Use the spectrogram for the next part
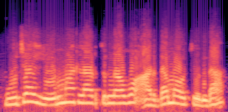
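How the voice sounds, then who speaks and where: A man's voice: high voice, fast, creaky, no room sound. Narrator voicing an insistent heartbroken young man. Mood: angry. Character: young man, lovesick and angry. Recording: dull lo-fi, dry.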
